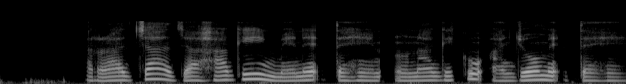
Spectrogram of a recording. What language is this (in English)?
Santali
